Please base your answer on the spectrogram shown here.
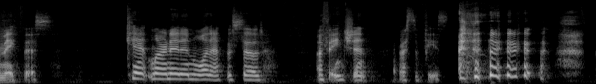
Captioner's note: laughing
